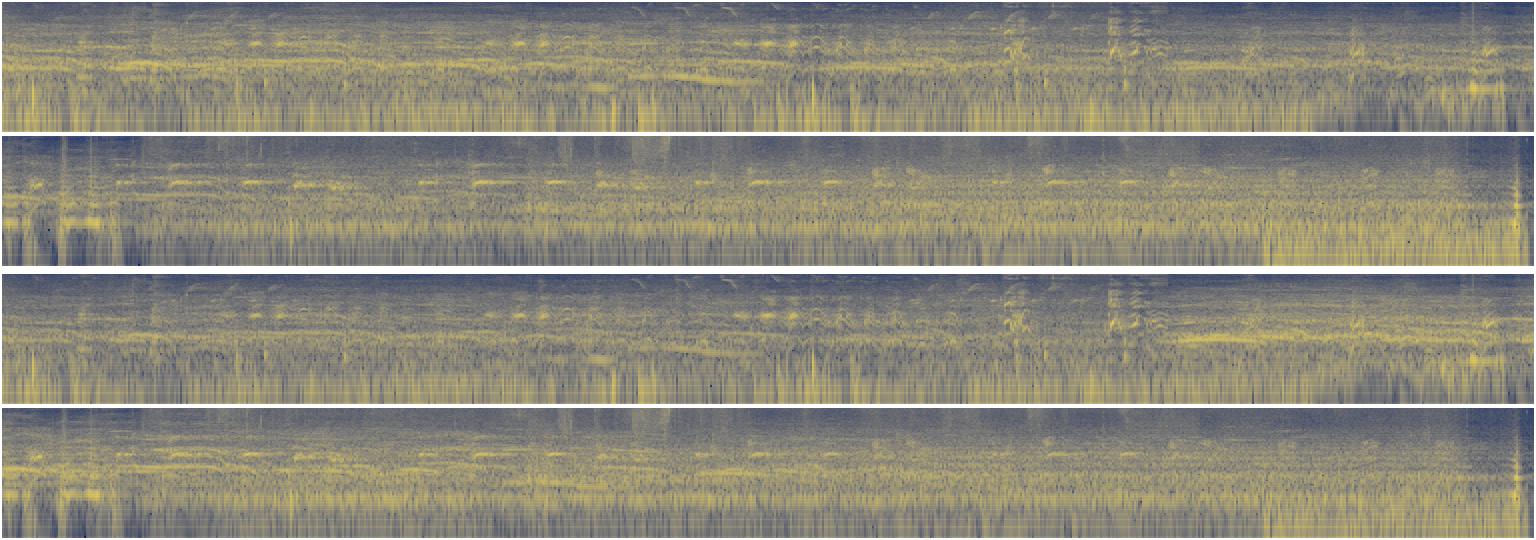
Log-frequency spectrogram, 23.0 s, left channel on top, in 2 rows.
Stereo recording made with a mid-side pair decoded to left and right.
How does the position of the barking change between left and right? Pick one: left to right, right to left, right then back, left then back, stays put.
right then back.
